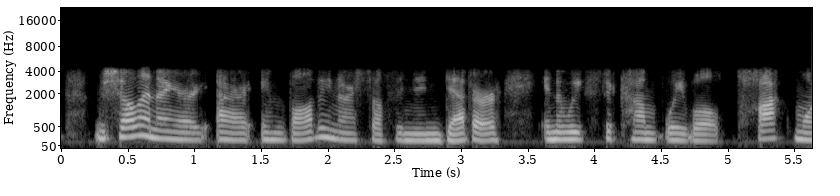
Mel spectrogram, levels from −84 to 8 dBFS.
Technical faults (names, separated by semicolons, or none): Opus voice compression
